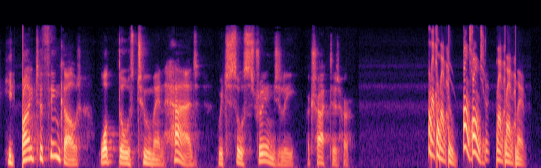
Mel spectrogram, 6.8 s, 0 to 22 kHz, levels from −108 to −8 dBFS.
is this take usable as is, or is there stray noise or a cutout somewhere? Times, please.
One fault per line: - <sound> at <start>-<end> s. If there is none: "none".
- dropout at 0.2-0.3 s
- chirp at 5.4-6.6 s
